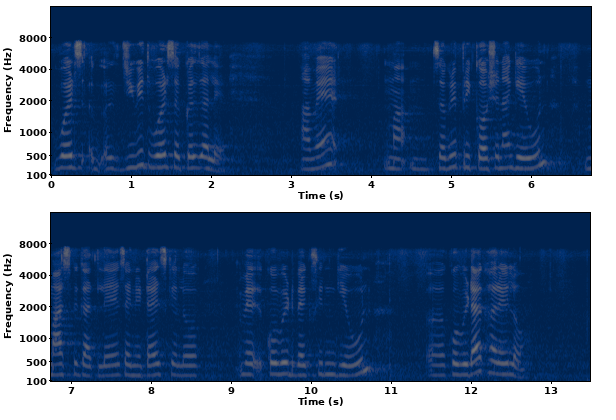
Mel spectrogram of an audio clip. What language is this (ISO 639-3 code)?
kok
